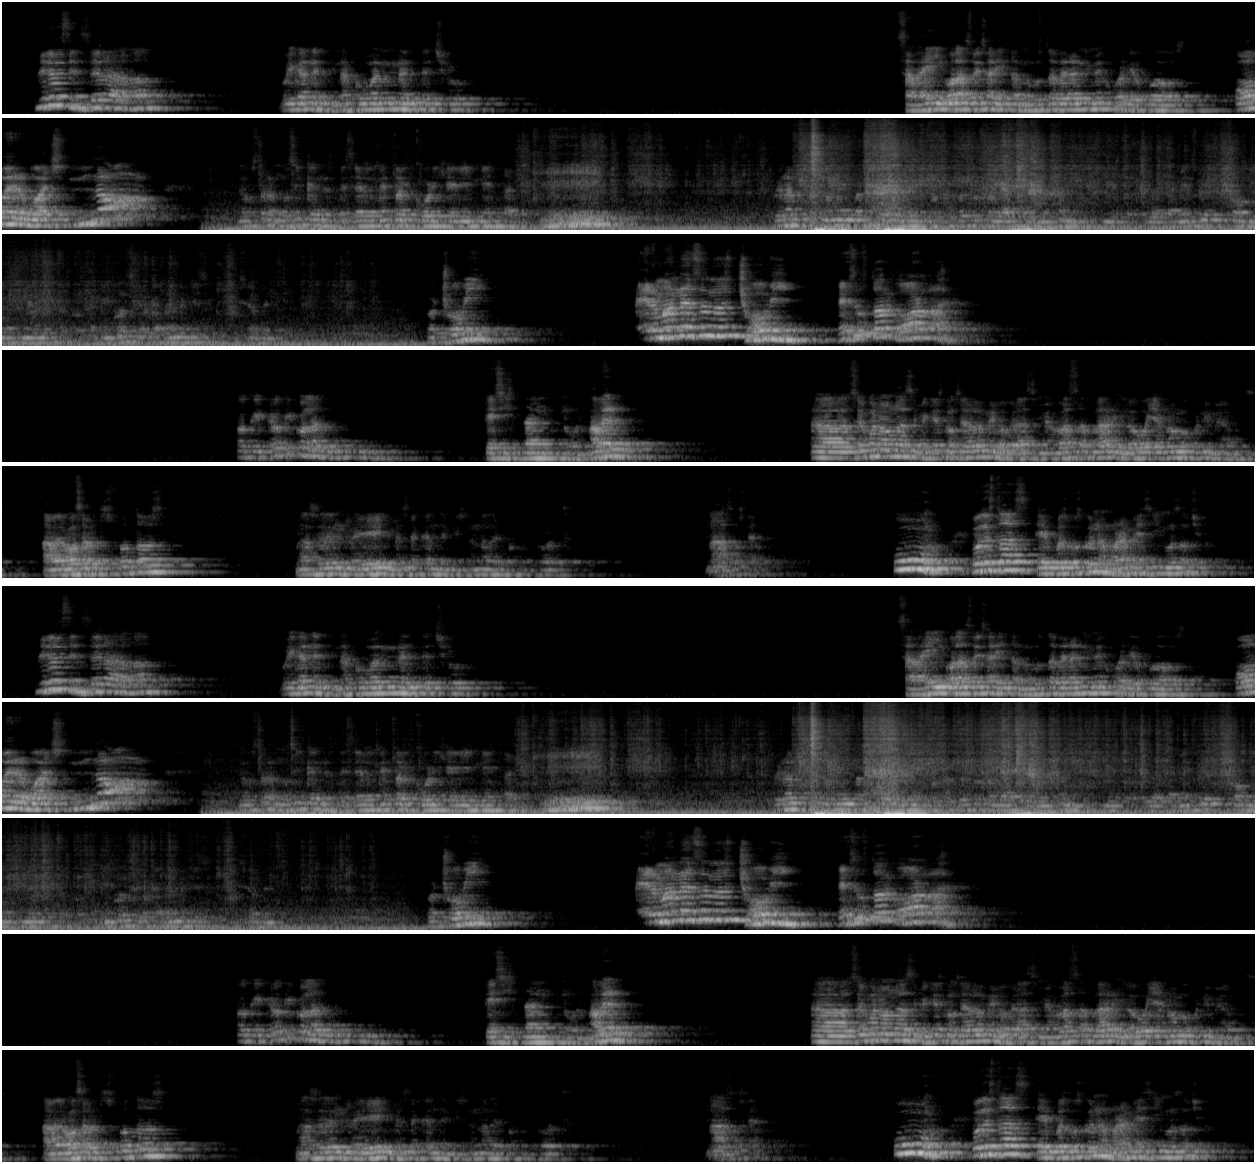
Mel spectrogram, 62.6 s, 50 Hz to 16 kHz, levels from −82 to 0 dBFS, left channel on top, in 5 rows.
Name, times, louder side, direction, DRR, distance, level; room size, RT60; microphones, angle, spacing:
voice 1, 0.3-1.5 2.8-4.6 9.0-11.8 12.3-14.0 14.9-18.6 20.2-27.1 27.4-27.8 29.3-29.9 31.4-33.0 33.4-34.7 39.9-41.4 42.4-43.8 45.7-50.0 50.5-51.7 53.1-55.6 57.2-57.7 59.0-59.5 59.8-62.2, equal, 10° left, -2 dB, 0.6 m, -36 dB
sound 1, 14.5-29.1, equal, 25° right, 0.9 m, -32 dB
3.7 x 2.4 x 2.8 m, 1.0 s
head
